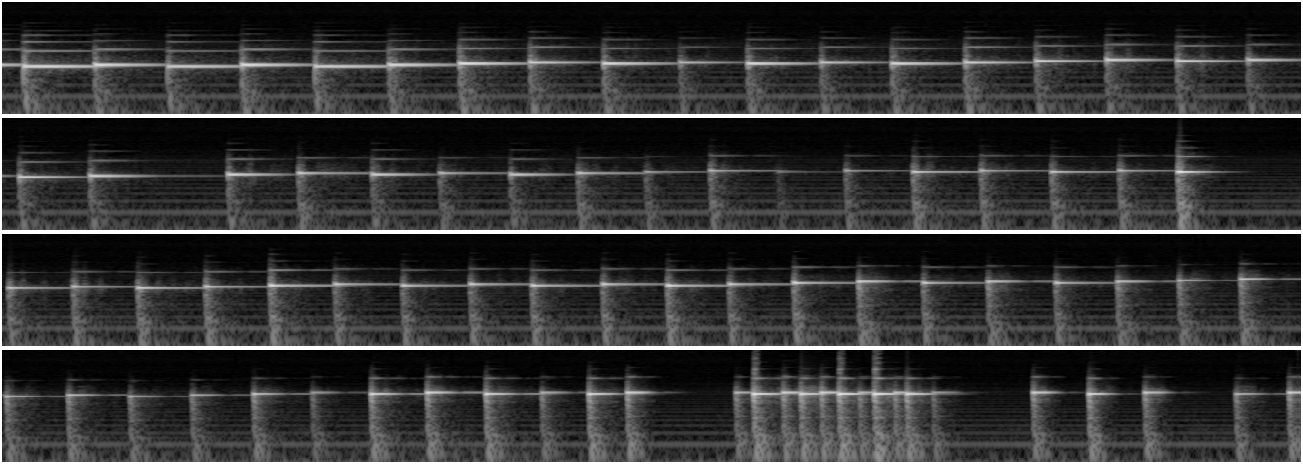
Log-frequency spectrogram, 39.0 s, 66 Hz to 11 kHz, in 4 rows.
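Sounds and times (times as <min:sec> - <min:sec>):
digital piano single notes: 0:19.6 - 0:38.9.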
